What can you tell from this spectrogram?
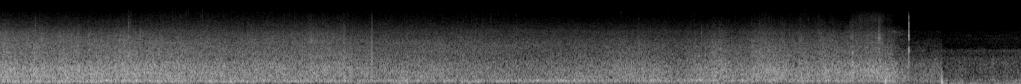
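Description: Heavy thunderstorm rain and strong wind gusts making a loud, steady rushing noise. It drops away suddenly about nine seconds in, with a couple of sharp clicks near the end.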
